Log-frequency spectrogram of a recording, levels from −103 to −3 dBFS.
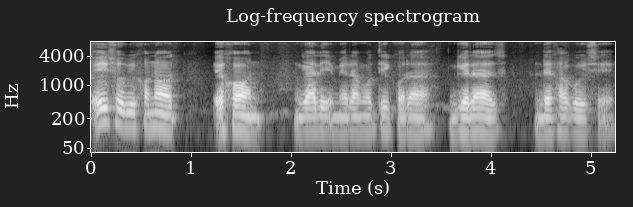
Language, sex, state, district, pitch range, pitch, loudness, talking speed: Assamese, male, Assam, Kamrup Metropolitan, 105-120 Hz, 110 Hz, -20 LUFS, 105 wpm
